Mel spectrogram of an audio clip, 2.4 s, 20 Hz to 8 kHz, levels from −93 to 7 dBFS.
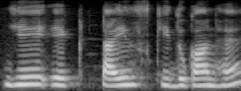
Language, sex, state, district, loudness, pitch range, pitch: Hindi, female, Bihar, West Champaran, -16 LUFS, 220-245 Hz, 230 Hz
